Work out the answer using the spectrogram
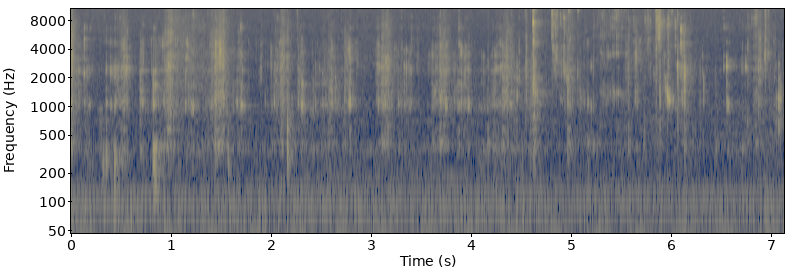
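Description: Close-miked chewing of crunchy lettuce salad: a run of small, irregular wet crunches and crackles at low level.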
